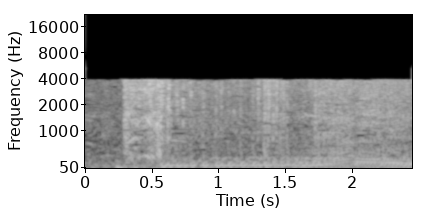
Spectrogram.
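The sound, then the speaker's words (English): A motorcycle engine revs, giving a loud, continuous, low rumble that holds steady across the whole clip with no talk over it. “we want to get some Dykes on bike sounds. Someone want to rev it for us?”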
